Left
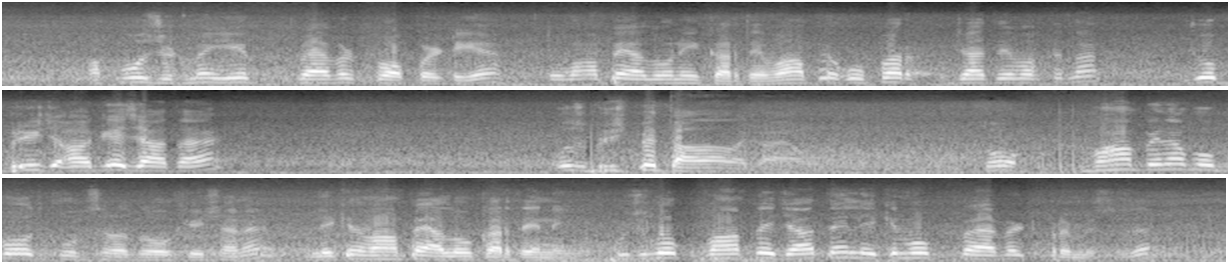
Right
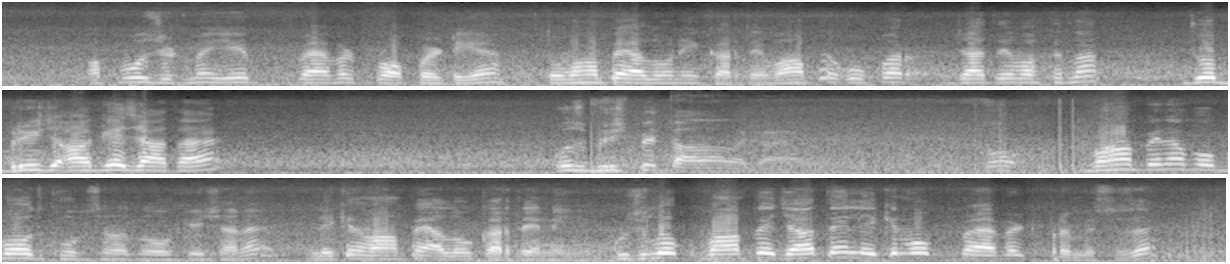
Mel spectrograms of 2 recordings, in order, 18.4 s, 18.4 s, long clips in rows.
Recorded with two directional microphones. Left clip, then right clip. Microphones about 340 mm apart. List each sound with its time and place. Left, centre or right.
0.7 s speech: centre
8.9 s speech: centre
11.6 s speech: centre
